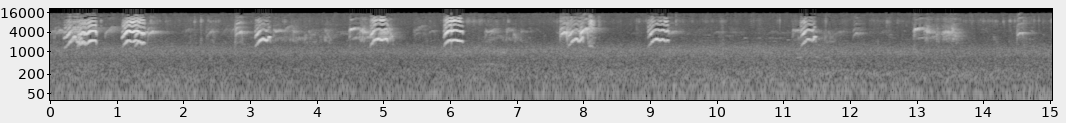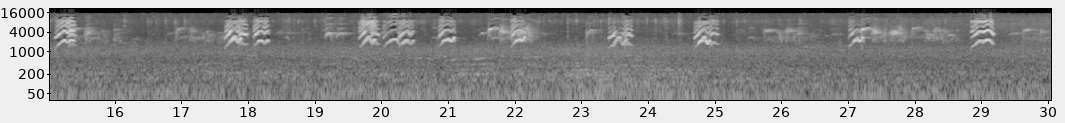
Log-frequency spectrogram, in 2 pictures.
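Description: Small birds chirping: short, sharp, high chirps repeated every second or two, sometimes in quick pairs, over a steady low background hiss.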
